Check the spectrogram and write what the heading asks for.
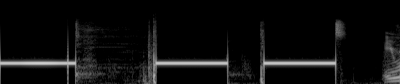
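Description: Censor bleep: a steady single-pitch beep tone sounds three times, each lasting under a second, blanking out swear words.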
